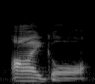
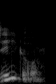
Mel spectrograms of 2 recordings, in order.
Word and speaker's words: Igor: No, it's pronounced Iiggore. But they told me it was Eigor.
